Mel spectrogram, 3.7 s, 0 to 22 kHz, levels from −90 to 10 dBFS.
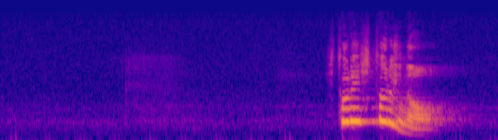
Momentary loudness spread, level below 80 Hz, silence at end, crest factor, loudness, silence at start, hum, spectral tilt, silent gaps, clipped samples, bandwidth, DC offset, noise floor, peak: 11 LU; -80 dBFS; 0.45 s; 20 dB; -24 LUFS; 2.55 s; none; -2.5 dB/octave; none; under 0.1%; 9.6 kHz; under 0.1%; -68 dBFS; -10 dBFS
